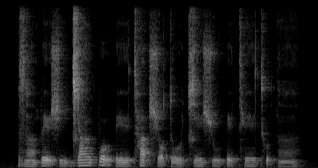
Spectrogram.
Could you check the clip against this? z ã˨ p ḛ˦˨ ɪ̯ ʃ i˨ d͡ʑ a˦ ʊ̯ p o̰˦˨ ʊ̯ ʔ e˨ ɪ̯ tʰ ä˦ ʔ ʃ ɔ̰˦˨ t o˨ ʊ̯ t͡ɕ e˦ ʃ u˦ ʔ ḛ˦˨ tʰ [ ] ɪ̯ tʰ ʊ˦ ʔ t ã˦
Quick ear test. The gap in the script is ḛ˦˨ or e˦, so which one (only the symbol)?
e˦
